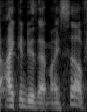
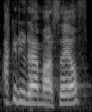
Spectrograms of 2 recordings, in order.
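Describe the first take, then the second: First: Said in the usual way. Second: Higher, louder imitation of a little girl's thick Southern accent; imitating a thick Southern accent, a touch higher and louder. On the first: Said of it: "But rather than said". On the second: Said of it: "this super thick Southern accent".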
